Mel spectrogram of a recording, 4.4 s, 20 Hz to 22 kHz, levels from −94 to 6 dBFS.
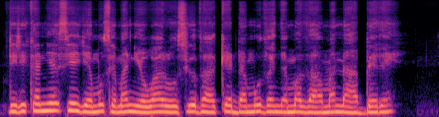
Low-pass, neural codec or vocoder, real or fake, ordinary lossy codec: none; codec, 44.1 kHz, 7.8 kbps, Pupu-Codec; fake; none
